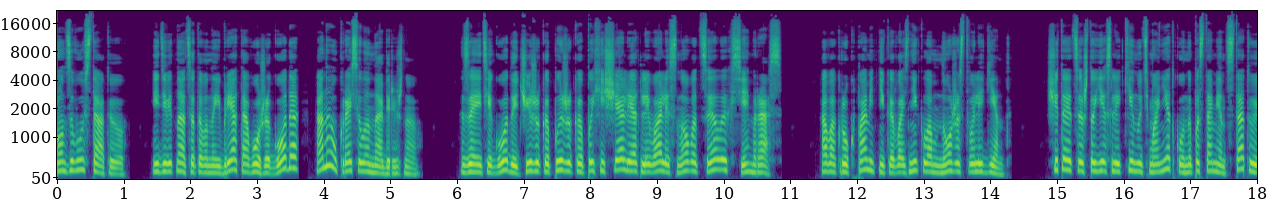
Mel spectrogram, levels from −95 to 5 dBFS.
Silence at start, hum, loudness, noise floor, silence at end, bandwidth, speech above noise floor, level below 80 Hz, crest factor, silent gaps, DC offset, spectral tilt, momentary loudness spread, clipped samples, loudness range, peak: 0 s; none; -13 LUFS; -74 dBFS; 0 s; 19 kHz; 62 dB; -56 dBFS; 12 dB; 1.09-1.13 s, 10.87-10.91 s; under 0.1%; -4.5 dB/octave; 6 LU; under 0.1%; 3 LU; 0 dBFS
